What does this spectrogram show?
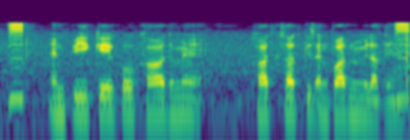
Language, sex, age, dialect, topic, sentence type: Hindi, male, 18-24, Kanauji Braj Bhasha, agriculture, question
